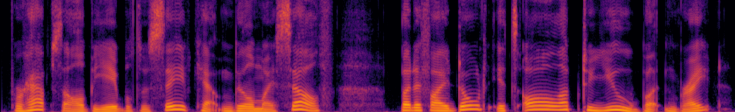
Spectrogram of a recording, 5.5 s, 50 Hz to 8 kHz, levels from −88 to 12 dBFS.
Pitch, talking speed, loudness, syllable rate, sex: 185 Hz, 220 wpm, -17 LUFS, 5.0 syllables/s, female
